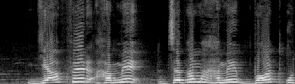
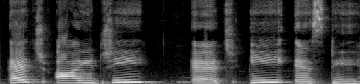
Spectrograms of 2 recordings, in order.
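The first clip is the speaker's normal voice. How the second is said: slow spelling out; much slower than usual. Shown as a demonstration. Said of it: "H I जी H के साथ".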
